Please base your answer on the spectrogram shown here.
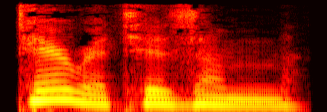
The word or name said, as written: teratism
